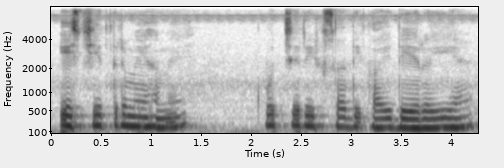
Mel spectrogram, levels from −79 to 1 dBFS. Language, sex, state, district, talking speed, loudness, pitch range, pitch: Hindi, female, Uttar Pradesh, Saharanpur, 140 wpm, -19 LUFS, 165-190 Hz, 180 Hz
